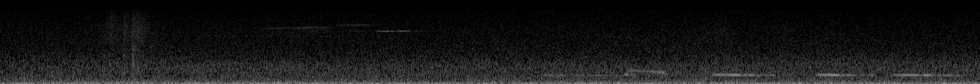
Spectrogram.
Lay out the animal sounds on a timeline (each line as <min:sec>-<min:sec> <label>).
0:02.3-0:04.3 Black-throated Green Warbler (Setophaga virens)
0:05.0-0:09.8 Mourning Dove (Zenaida macroura)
